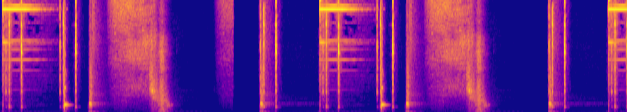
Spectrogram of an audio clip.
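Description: Sound effects of an animated like-and-subscribe end card: sharp mouse clicks, a bright ringing ding, two more clicks and a short whoosh, the sequence repeating about every three seconds.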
